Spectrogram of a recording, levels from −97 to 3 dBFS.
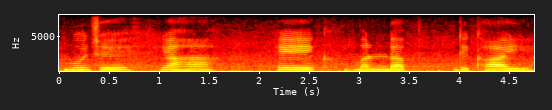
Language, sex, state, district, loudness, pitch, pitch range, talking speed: Hindi, female, Bihar, Kaimur, -16 LUFS, 270 Hz, 255-275 Hz, 65 wpm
